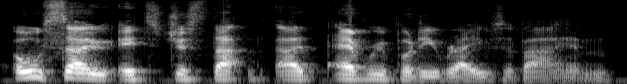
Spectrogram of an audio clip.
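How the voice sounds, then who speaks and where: Bloke on a fan podcast, normal pitch, wry jokey chat, pretty casual. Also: male voice, expressive, fairly quick, creaky, fairly bright tone. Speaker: podcast co-host. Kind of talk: casual chat about a TV show and its fandom.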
